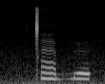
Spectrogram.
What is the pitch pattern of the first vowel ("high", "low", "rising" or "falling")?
high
